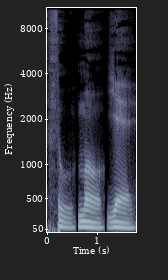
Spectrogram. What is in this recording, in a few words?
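"thumoye", concatenated syllables; Affixing experiment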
